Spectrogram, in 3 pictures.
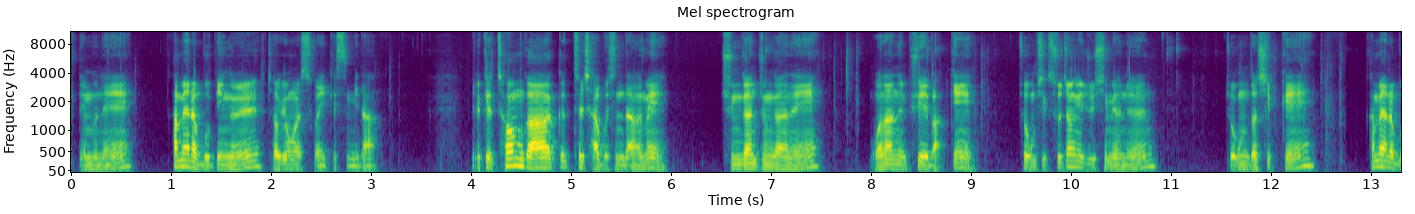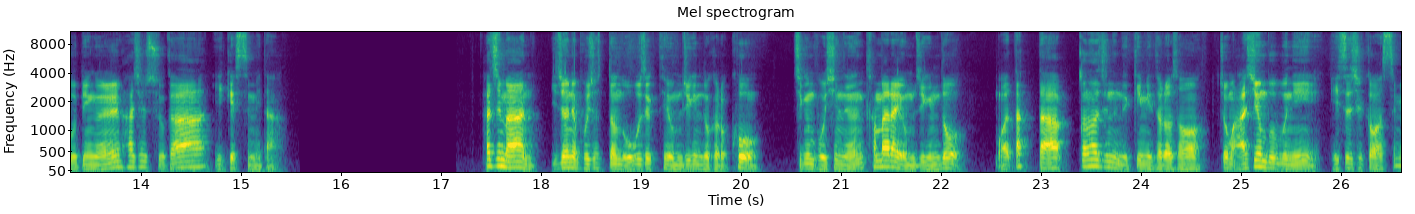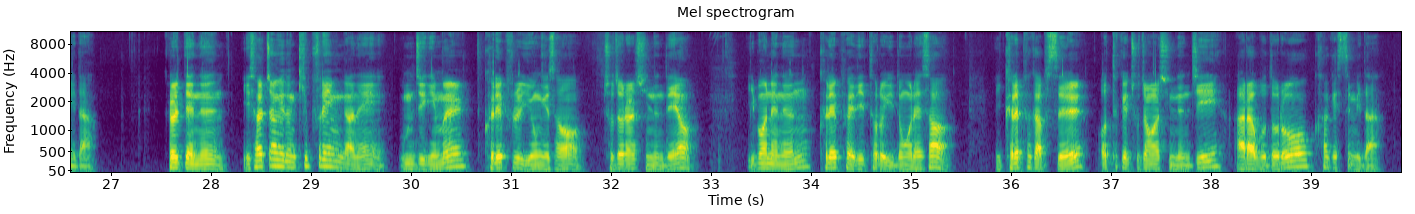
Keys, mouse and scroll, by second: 5.1 space, 6.9 click, 8.6 g, 9.8 right click, 9.9-11.2 drag, 9.9 r, 11.2-39.1 right drag, 11.2 g, 13.7 i, 14.9 i, 17.1-39.1 drag, 17.1-39.1 middle drag, 39.4 click, 39.4 middle click, 39.4 right click.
